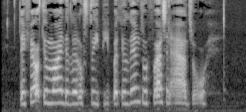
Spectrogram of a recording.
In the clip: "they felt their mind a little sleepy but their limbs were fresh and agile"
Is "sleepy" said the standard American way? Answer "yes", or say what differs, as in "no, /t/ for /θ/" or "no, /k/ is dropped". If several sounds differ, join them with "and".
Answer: yes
